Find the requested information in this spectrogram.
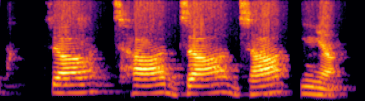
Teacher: के ऊपर जो ऊपरी सिरे में तालू होता है ना तालू हमारा जीभ ना जाके तालू को टच कर रहा है तालू को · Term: तालव्य वर्ण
